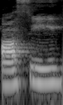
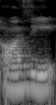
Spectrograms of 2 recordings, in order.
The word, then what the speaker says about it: Aussie: has seen the light I say Aussie usually but I've been told I'm saying it wrong it's really aussy instant freeze hairspray yes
